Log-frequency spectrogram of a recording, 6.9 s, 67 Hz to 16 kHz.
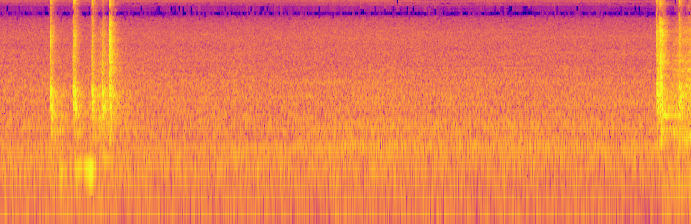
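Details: Westinghouse WGen10500TFc tri-fuel generator on natural gas, hard starting since purchase, needs about 5 minutes of attempts, runs normally once started: short cranking bursts, silence, another brief crank, no catch.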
